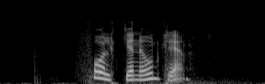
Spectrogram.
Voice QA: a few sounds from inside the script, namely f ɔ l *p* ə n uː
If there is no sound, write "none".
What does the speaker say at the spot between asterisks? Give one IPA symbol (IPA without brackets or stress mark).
k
